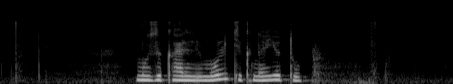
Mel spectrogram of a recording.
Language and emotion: Russian, neutral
